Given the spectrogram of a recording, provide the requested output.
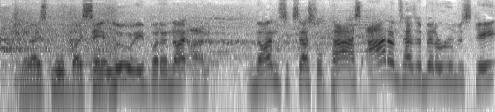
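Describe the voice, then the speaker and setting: Amid noticeable background noise, a man uses a raised, projected voice at a high pitch, speaking at a fairly quick pace with ordinary pitch variation. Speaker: amateur hockey play-by-play commentator. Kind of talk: live commentary. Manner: stumbling, self-correcting.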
